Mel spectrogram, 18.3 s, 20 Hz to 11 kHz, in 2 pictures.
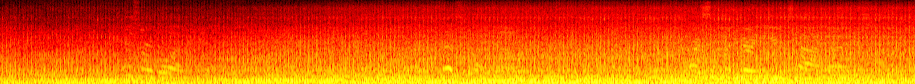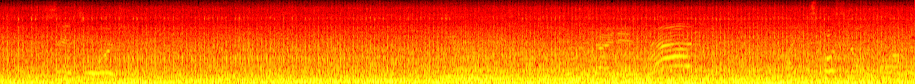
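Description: Paramotor's Minari 180 single-cylinder two-stroke engine and propeller running steadily in flight.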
